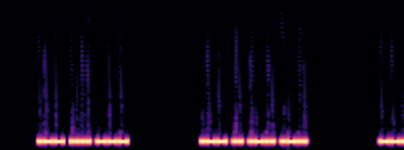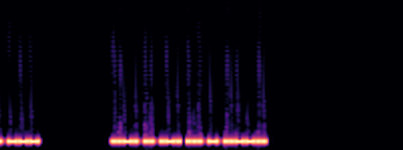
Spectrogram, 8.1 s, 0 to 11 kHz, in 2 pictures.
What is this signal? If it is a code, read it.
Morse code, heard as a keyed tone, about 46 wpm, 700 Hz. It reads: WHO WILL GO FIRST?
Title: 4x Word-Spacing - Sentences from Top 100 Words - 45wpm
